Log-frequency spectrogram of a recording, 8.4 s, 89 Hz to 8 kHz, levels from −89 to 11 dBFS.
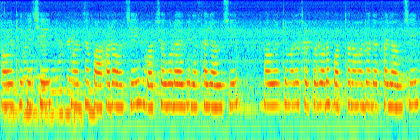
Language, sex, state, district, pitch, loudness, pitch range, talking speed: Odia, female, Odisha, Nuapada, 275 Hz, -14 LUFS, 265-280 Hz, 130 wpm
